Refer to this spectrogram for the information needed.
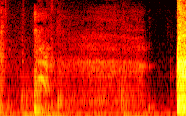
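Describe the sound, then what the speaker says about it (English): A single Minecraft-style cough sounds near the start, short and fairly loud, then a quiet gap before a burst of noise at the end. "And I got a cough."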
